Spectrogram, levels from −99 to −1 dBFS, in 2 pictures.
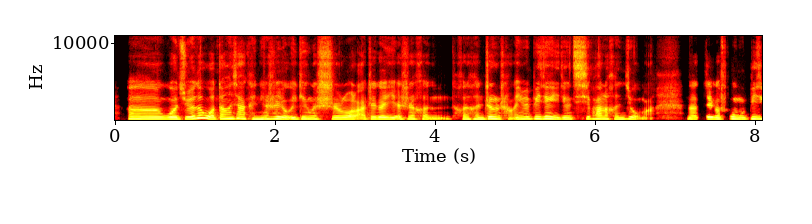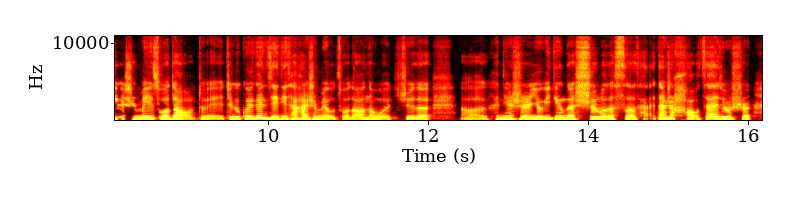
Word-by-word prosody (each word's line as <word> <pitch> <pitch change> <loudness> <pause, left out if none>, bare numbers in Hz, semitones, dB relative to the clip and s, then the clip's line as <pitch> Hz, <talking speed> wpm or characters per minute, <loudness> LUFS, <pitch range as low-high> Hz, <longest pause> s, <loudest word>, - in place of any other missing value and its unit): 呃， 225 -2 +1
我 220 0 +2
觉 225 +5 +1
得 325 +4 +4
我 290 - +4
当 250 +2 0
下 265 0 0
肯 180 -7 -3
定 195 +5 0
是 240 +1 +2
有 185 -5 +1
一 180 - 0
定 210 +2 -3
的 195 - -3
失 195 +1 -4
落 195 -1 +1
啦， - - -1
这 220 -1 -4
个 210 -1 +2
也 180 -4 0
是 210 +5 -4
很 220 +6 -8
很 185 -1 -5
很 185 0 -2
正 240 +1 +3
常。 185 - -7
因 210 - -2
为 230 - -1
毕 250 +2 +1
竟 250 +1 +4
已 210 -6 +1
经 180 +3 -2
期 230 +3 -2
盼 230 0 0
了 210 - -1
很 185 -2 -4
久 220 +1 -3
嘛， - - -11 0.4
那 195 - -3
这 220 - +4
个 205 - +1
父 240 +3 -2
母 195 -4 -1
毕 230 +1 0
竟 225 - 0
是 210 - -4
没 175 -1 +2
做 205 +1 +2
到 185 -3 +2
对， 165 -1 -6
这 230 - -2
个 230 0 +1
归 280 +2 +4
根 295 -1 +8
结 215 -5 +3
底， 190 - 0
他 185 0 +1
还 175 -3 +1
是 195 - -2
没 190 -1 0
有 170 - -1
做 140 -1 -7
到。 - - -1
那 180 0 -1
我 170 - -4
觉 155 -1 -5
得 155 0 +1 0.4
呃， - - -9
肯 180 - -7
定 190 +2 0
是 200 -1 +1
有 175 -2 +2
一 170 - +2
定 200 +2 -2
的 185 0 +2
失 225 +5 +2
落 225 -1 +4
的 190 -1 +1
色 195 0 +1
彩。 - - -10
但 260 +2 +5
是 270 - +3
好 270 - -1
在 270 -1 +1
就 225 -3 +2
是， 200 -2 -2
205 Hz, 320 characters per minute, -20 LUFS, 185-230 Hz, 0.4 s, 根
